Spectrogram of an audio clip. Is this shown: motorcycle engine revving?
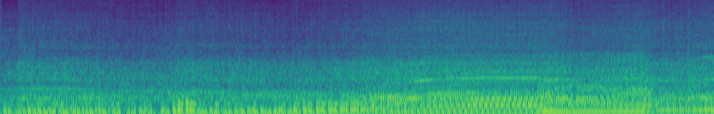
yes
